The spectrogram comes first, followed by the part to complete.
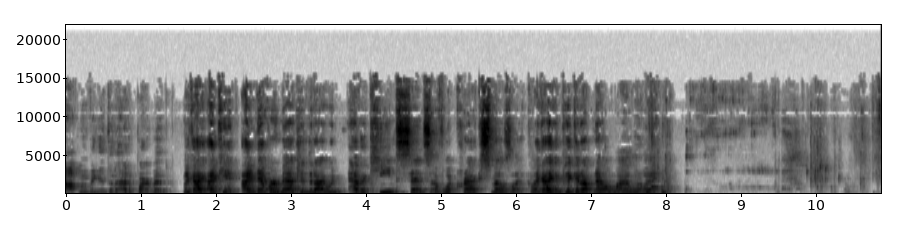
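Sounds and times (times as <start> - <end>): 
speech: 0.7 - 8.1
person sipping water with soft slurping: 7.8 - 10.8.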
